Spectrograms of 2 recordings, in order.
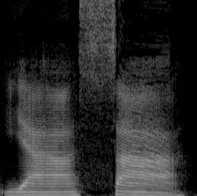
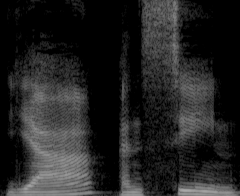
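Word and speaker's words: Yā Sīn: with these single letters they effectively are pronounced as the name of the alphabet not the sound so here you cannot say yes sir it would be yeah and seen so that's both the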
